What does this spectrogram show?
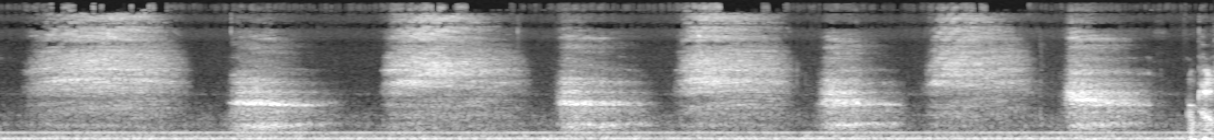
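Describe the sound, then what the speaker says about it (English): Slow, deliberate inhales during a breathwork exercise come as six breathy, airy draws spaced about two seconds apart, close and soft over a low steady hum. "what you see me doing here is breathing in"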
